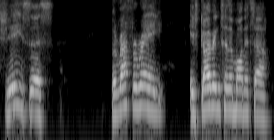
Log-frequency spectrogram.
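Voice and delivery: ordinary delivery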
